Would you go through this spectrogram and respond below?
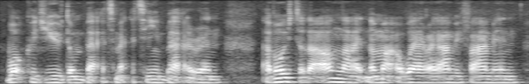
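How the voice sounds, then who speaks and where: A man's voice: lowish voice, little pitch movement, fast, creaky. A man from North Wales, a podcast guest chatting casually and laughing often. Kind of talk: casual interview chat.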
